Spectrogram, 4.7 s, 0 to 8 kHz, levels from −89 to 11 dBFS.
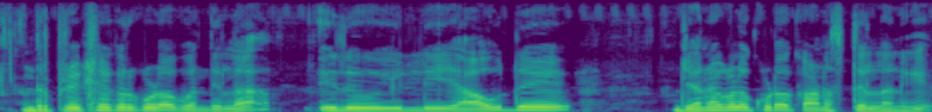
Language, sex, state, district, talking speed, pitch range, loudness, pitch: Kannada, male, Karnataka, Raichur, 140 wpm, 160-185 Hz, -12 LUFS, 170 Hz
